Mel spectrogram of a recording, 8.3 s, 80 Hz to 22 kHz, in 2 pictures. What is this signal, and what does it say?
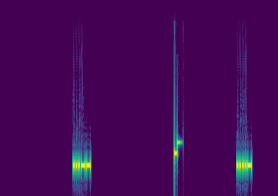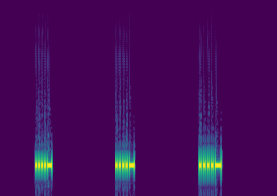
Morse code, heard as a keyed tone, about 53 wpm, spaced as for 9 wpm, 700 Hz. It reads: 3 4444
